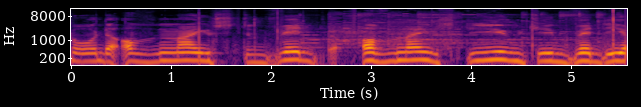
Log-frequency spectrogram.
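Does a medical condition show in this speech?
Yes: ataxia; speech recently worse.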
